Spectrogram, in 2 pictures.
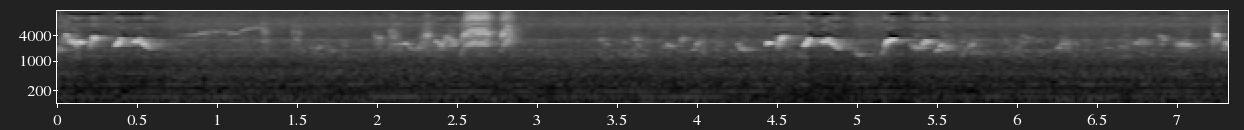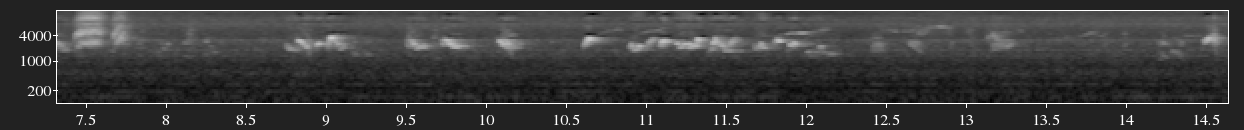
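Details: Red-whiskered bulbul ('mào đinh' type), swaying in display, gives a long string of short whistled and chirped notes in irregular bursts. Two sharp loud clicks stand out early on, and softer chirps fill the gaps.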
